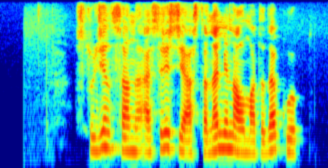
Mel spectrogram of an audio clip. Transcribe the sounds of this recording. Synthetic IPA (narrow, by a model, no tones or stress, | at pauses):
st̪udʲe̞nt̪sɑnəʔæsɪɾe̞se̞ɑst̪ɑnɑme̞nɑlˠmɑt̪əd̪ɑkʲʰɵp̚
